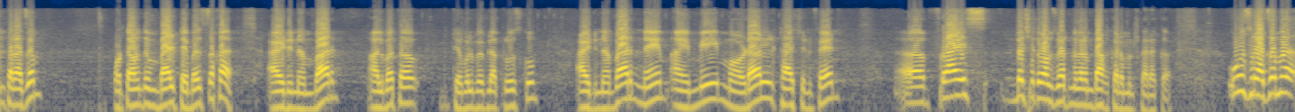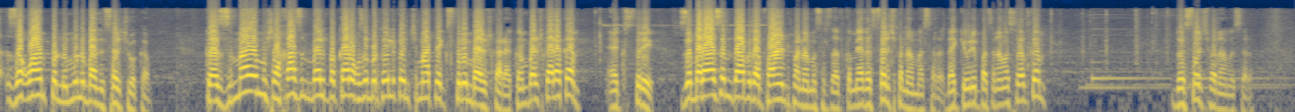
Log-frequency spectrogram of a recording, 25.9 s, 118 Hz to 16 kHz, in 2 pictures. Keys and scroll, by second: 18.3 ctrl+s.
